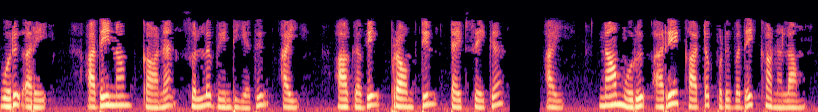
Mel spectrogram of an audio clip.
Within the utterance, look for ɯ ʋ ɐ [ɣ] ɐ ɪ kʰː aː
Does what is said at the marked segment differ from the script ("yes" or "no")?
yes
